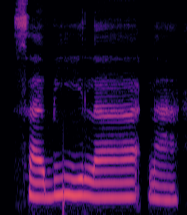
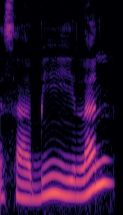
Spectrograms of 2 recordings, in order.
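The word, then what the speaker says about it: سبيلا: Yang biasanya dibaca sabilan, tapi karena dia berhenti di sana, maka bacanya sabila.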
